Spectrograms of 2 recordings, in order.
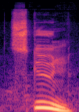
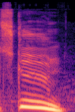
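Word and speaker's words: Scone: Pronounced Skoon. That's the one. Skoon.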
